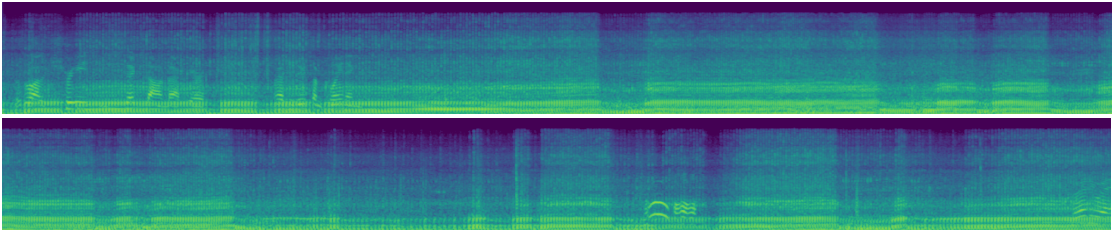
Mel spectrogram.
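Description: A dirt bike engine revs and roars up close.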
